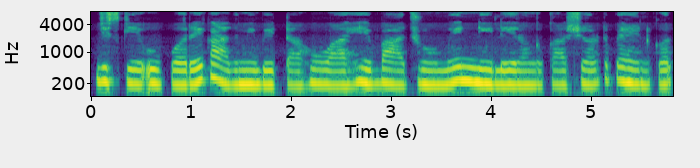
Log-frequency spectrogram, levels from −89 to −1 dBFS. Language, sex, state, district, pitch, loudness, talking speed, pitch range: Hindi, female, Odisha, Nuapada, 200 Hz, -13 LUFS, 155 wpm, 195-210 Hz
